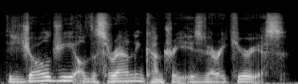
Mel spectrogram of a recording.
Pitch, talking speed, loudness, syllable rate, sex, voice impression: 130 Hz, 180 wpm, -15 LUFS, 5.5 syllables/s, male, masculine, middle-aged, relaxed, powerful, hard, muffled, raspy, mature, slightly friendly, wild, lively, strict, intense, slightly sharp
